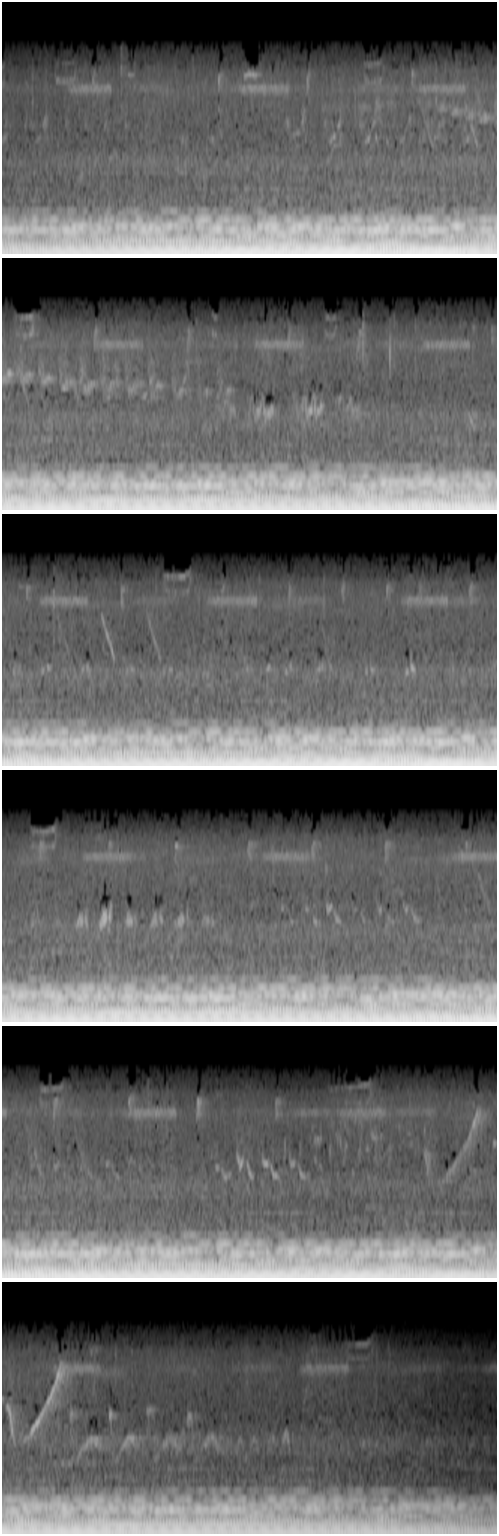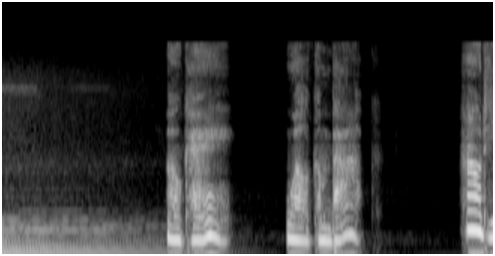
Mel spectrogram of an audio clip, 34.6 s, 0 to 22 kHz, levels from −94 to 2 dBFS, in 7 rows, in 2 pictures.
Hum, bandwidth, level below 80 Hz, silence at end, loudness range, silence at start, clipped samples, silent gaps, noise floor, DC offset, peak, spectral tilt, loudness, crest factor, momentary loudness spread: none; 9.2 kHz; -16 dBFS; 0 s; 9 LU; 0 s; under 0.1%; none; -85 dBFS; under 0.1%; -2 dBFS; -7 dB/octave; -20 LUFS; 12 dB; 8 LU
